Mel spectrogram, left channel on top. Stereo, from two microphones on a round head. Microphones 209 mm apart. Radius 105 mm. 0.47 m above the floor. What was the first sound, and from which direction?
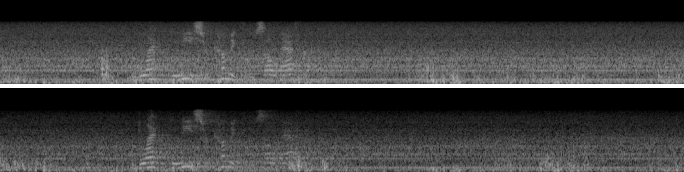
A man speaking, 20° right (ahead or behind).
